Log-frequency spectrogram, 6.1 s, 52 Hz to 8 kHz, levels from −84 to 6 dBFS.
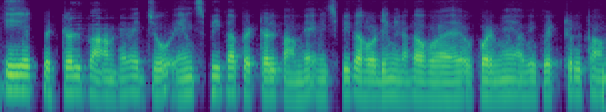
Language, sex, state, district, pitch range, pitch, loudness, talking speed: Hindi, male, Chandigarh, Chandigarh, 110-120 Hz, 115 Hz, -20 LUFS, 225 wpm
